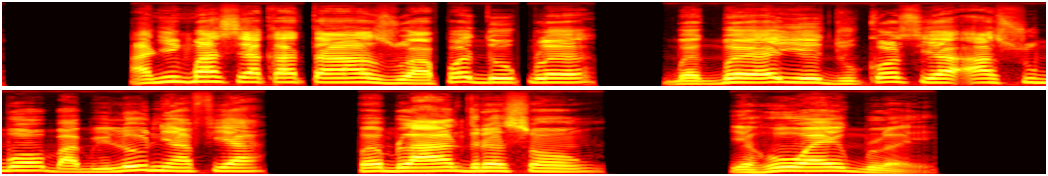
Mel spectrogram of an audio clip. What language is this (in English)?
Ewe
